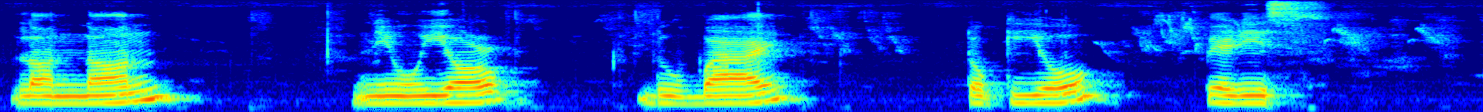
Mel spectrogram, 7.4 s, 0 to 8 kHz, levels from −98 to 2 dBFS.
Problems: constant background noise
